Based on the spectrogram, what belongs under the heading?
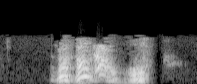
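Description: A dog on a voicemail recording lets out a quick run of three or four loud barks blending into one another, followed by a faint short whine, with no talking.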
